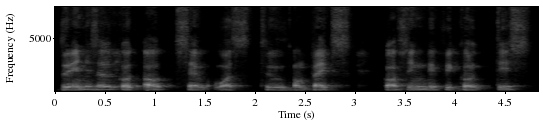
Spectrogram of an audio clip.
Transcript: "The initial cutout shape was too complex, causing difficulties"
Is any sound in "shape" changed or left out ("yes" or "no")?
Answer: yes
